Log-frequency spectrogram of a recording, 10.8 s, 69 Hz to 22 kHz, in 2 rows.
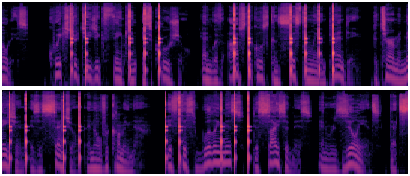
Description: Tap code, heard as taps on a table, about 5 knocks a second, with speech in English. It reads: HIGH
